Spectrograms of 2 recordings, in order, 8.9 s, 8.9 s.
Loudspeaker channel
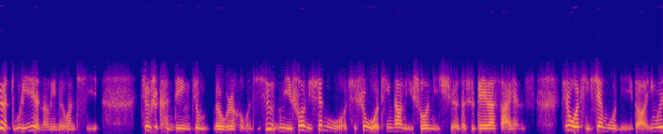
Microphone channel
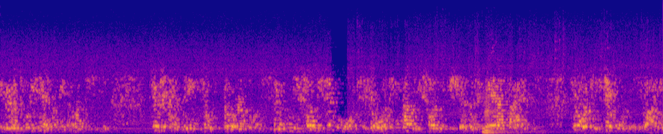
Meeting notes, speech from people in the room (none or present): present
